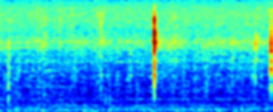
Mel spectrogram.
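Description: Near silence: faint room tone, with one small click about a second in.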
